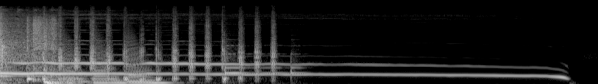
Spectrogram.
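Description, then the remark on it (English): A single long, wolf-like howl holds one steady pitch for about five seconds before dropping off abruptly, with a burst of rough noise and a run of quick rhythmic taps in the first half. “Happy howling on Friday.”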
